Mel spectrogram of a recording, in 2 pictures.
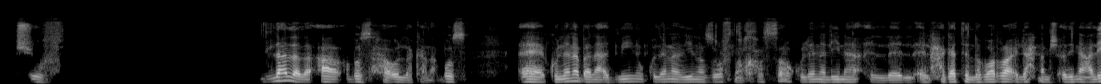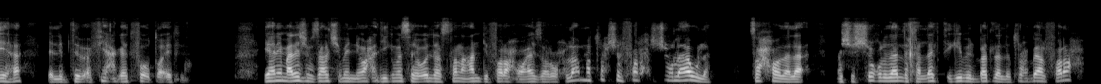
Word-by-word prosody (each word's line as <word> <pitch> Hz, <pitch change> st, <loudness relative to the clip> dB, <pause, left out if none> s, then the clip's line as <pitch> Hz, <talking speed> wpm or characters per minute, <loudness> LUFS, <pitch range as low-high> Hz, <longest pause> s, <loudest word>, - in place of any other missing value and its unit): شوف. -, -, -7 dB, 2.0 s
لا، 165 Hz, +8 st, +2 dB
لا، -, -, +3 dB
لأ، 115 Hz, -, -2 dB
آآ، 115 Hz, -3 st, +3 dB
بُص 125 Hz, -1 st, -6 dB
هاقول 115 Hz, -2 st, -2 dB
لك 100 Hz, -, -12 dB
أنا، 95 Hz, -, -14 dB
بُص 130 Hz, -2 st, -7 dB, 0.4 s
آآ، 120 Hz, -2 st, +2 dB
كُلّنا 135 Hz, +7 st, -2 dB
بني 115 Hz, -6 st, -1 dB
آدمين 125 Hz, +5 st, -8 dB
وكُلّنا 120 Hz, 0 st, -7 dB
لينا 115 Hz, 0 st, -6 dB
ظروفنا 115 Hz, +2 st, -9 dB
الخاصة -, -, -8 dB
وكُلّنا 120 Hz, +1 st, -7 dB
لينا 115 Hz, 0 st, -6 dB
ال 105 Hz, -1 st, -8 dB
ال 105 Hz, 0 st, -5 dB
الحاجات 125 Hz, +4 st, -1 dB
اللي 110 Hz, 0 st, -3 dB
بره 125 Hz, +2 st, +1 dB
اللي 125 Hz, -, -4 dB
إحنا 115 Hz, -, -6 dB
مش 115 Hz, -, -8 dB
قادرين 120 Hz, +2 st, -4 dB
عليها 135 Hz, +7 st, +1 dB, 0.3 s
اللي 125 Hz, -, +1 dB
بتبقى 110 Hz, -, -1 dB
في -, -, -6 dB
حاجات -, -, -1 dB
فوق -, -, +1 dB
طاقتنا، -, -, -3 dB, 0.7 s
يعني 160 Hz, +3 st, +6 dB
معلش 155 Hz, +1 st, +8 dB
ما 150 Hz, -, -3 dB
تزعلش 150 Hz, +1 st, +2 dB
مِنّي 145 Hz, -1 st, -2 dB
واحد 145 Hz, -1 st, +1 dB
ييجي 145 Hz, +1 st, -2 dB
مثلًا 150 Hz, -2 st, +1 dB
يقول 145 Hz, +2 st, +4 dB
لي 135 Hz, -, +2 dB
أصل 135 Hz, +3 st, -1 dB
أنا 135 Hz, -, +1 dB
عندي 145 Hz, -1 st, +1 dB
فرح 135 Hz, +1 st, +2 dB
وعايز 125 Hz, +1 st, +1 dB
أروح، 125 Hz, 0 st, -3 dB
لأ 185 Hz, -, +2 dB
ما 190 Hz, -2 st, -2 dB
تروحش 210 Hz, +1 st, -7 dB
الفرح 195 Hz, +1 st, -3 dB
الشغل 185 Hz, -2 st, -2 dB
أولى 185 Hz, -8 st, +8 dB, 0.4 s
صح -, -, +2 dB
والّا -, -, +6 dB
لأ، -, -, +5 dB, 0.3 s
مش -, -, 0 dB
الشغل 165 Hz, -3 st, +2 dB
ده 160 Hz, -, +8 dB
اللي 160 Hz, -3 st, +2 dB
خلّاك 145 Hz, +3 st, +2 dB
تجيب 150 Hz, +2 st, -1 dB
البدلة 145 Hz, +2 st, +2 dB
اللي 120 Hz, -2 st, -4 dB
تروح 145 Hz, +2 st, -7 dB
بيها 155 Hz, +2 st, +5 dB
الفرح، 165 Hz, +9 st, 0 dB
130 Hz, 195 wpm, -24 LUFS, 115-150 Hz, 2.0 s, معلش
